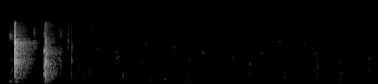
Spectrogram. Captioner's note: applause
